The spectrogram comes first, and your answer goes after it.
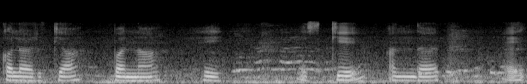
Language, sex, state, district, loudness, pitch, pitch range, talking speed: Hindi, female, Madhya Pradesh, Dhar, -18 LUFS, 185 Hz, 180-190 Hz, 80 wpm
